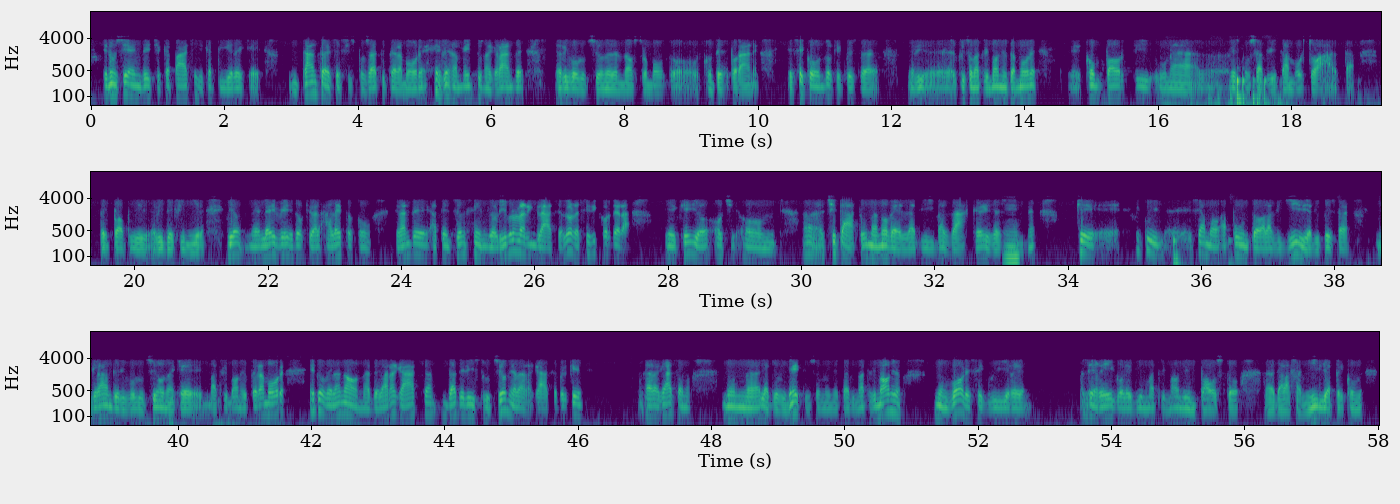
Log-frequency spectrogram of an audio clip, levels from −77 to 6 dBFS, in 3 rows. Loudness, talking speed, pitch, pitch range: -29 LUFS, 120 wpm, 90 Hz, 80-100 Hz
